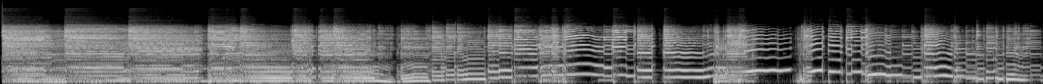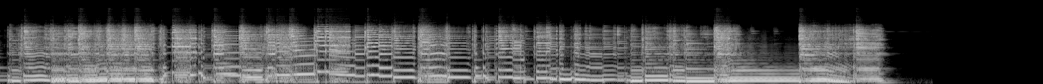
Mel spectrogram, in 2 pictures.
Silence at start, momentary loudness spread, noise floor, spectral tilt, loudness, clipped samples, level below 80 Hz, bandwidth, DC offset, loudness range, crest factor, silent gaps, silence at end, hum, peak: 0 s; 6 LU; -39 dBFS; -4 dB/octave; -12 LUFS; under 0.1%; -50 dBFS; 14.5 kHz; under 0.1%; 3 LU; 14 dB; none; 1.5 s; none; 0 dBFS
